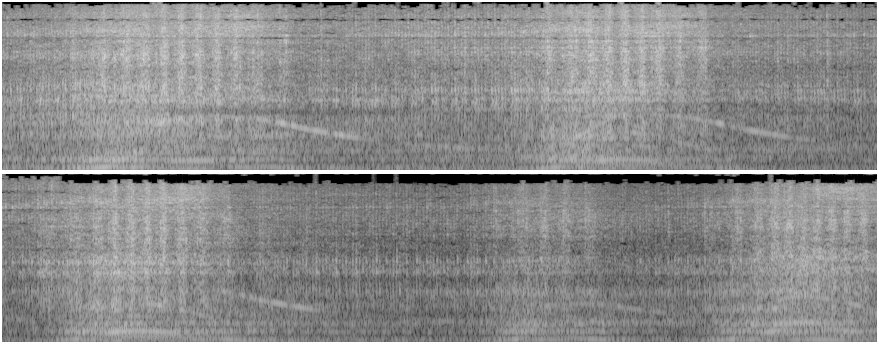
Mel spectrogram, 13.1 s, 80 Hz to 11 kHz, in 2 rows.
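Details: 2012 BMW X5 30d E70 diesel at idle with blips: a metallic rattle that rises and falls with revs. This is timing chain noise; this engine has chronic timing chain failure starting at 250,000 km.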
